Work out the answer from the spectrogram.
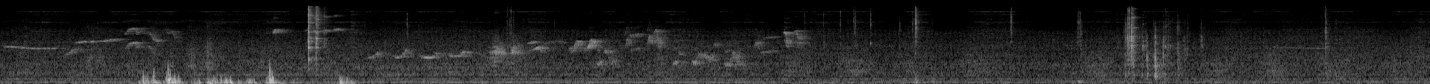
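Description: Small birds chirping in the background, many short quick chirps over the first several seconds. A few heavy knocks in the first few seconds and sharp metal clicks, one about three seconds in and a couple near eleven seconds, come from tools and a steel bowl being handled on the workbench.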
